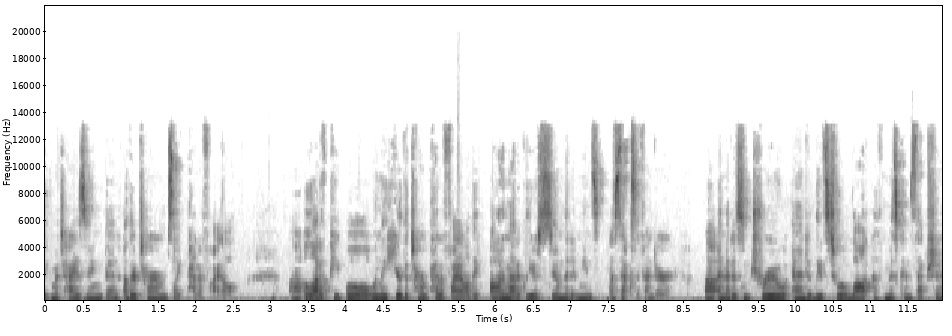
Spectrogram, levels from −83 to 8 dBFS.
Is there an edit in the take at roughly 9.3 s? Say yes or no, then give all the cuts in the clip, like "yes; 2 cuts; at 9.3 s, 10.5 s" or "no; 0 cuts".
yes; 1 cut; at 9.3 s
